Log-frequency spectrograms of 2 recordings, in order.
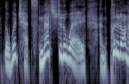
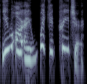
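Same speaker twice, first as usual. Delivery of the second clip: put-on higher girl's voice, indignant; little girl crying out; 13 semitones higher than usual. A narrator's reading. Dorothy scolding the witch who stole her shoe, indignant. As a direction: protest up high like a wronged child. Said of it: "cried Dorothy".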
